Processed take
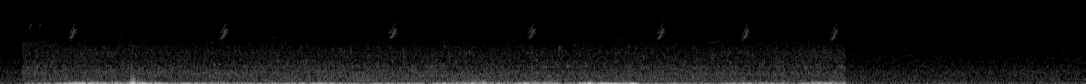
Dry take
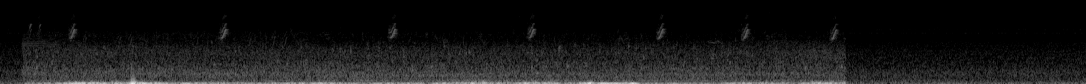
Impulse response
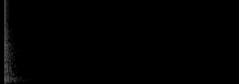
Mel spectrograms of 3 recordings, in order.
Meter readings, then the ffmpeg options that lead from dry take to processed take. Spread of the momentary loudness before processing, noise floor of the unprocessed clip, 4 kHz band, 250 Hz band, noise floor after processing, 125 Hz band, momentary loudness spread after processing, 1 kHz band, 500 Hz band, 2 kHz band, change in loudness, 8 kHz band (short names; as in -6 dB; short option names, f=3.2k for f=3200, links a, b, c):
23 LU, -50 dBFS, -5.5 dB, -3.5 dB, -55 dBFS, -6.5 dB, 21 LU, -4.5 dB, -4.0 dB, -5.5 dB, -6.5 dB, n/a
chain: -filter_complex "[0:a]asplit=2[a][b];[1:a]atrim=start_sample=2205,lowpass=1.3k[c];[b][c]afir=irnorm=-1:irlink=0,volume=-9dB[d];[a][d]amix=inputs=2:normalize=0,volume=-5.5dB"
